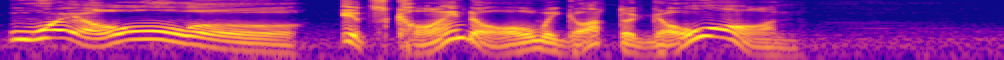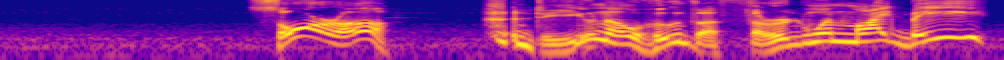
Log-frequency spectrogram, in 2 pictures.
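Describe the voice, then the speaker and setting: Goofy, drawling cartoon dog. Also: male voice, high voice, wildly swooping pitch, slow pace, long pauses, a little mellow, heavily acted. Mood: puzzled, kindly. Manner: folksy, good-natured. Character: goofy, kindly, easygoing male cartoon dog sidekick. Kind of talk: cartoon game acting.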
